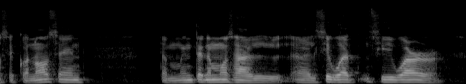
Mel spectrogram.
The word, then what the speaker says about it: Seward: También tenemos al Seward, pronuncia así, Seward Trainer, que es un experto genetista,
